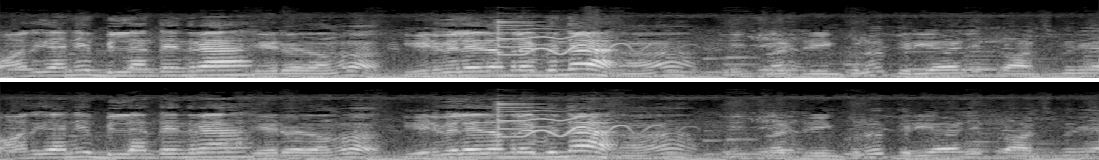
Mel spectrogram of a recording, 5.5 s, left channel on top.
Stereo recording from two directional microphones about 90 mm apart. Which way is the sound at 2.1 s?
35° right (ahead or behind).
